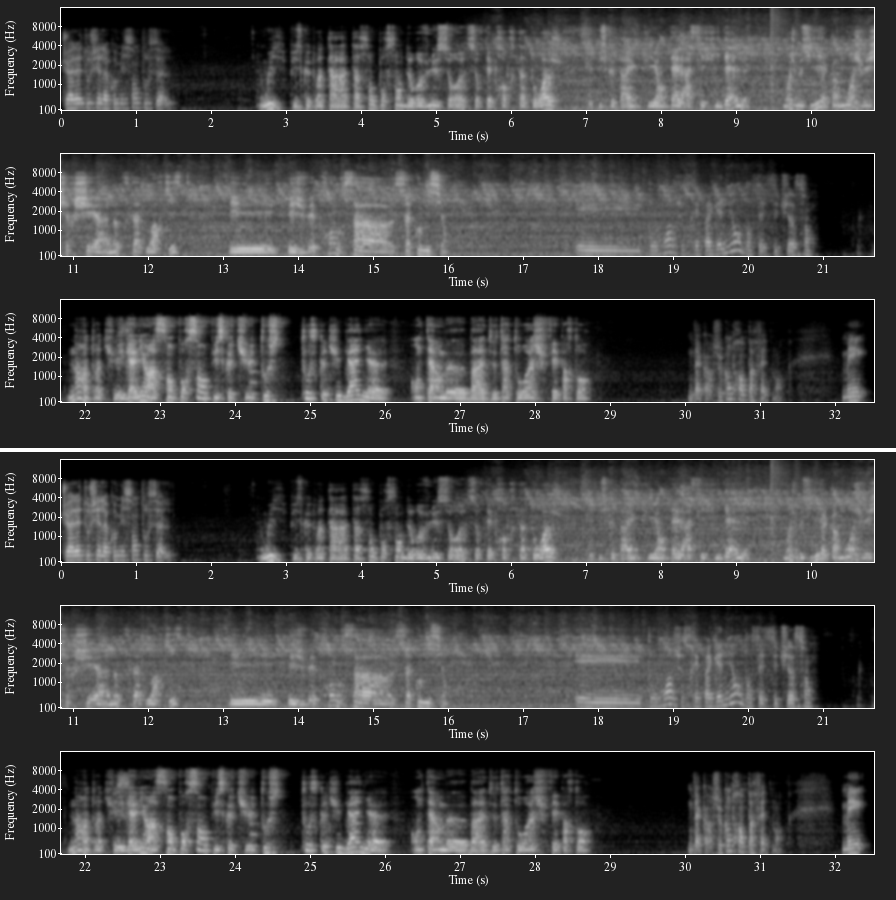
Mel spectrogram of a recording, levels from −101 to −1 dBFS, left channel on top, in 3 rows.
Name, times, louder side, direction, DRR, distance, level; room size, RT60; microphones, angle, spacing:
voice 1, 0.0-1.5 10.0-10.4 17.7-20.9 22.4-22.6 30.0-31.3 31.5-31.7 32.1-32.3, right 3 dB, 65° right, 0.7 m, -37 dB
voice 2, 2.6-9.2 9.6-12.7 13.1-16.0 21.8-24.6 24.9-26.1 26.3-28.7, left 2 dB, 55° left, 0.6 m, -30 dB
sound 1, 5.2-20.4, equal, 5° left, 0.8 m, -40 dB
3.7 x 2.3 x 2.3 m
head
